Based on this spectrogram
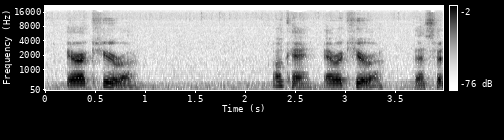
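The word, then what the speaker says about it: Aerecura: But they do have the pronunciations here. Okay, let's see. Arakura. Arakura. Okay, Arakura.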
